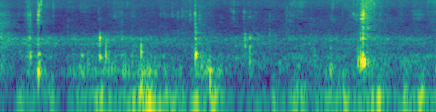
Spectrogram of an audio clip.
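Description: A New Zealand Huntaway puppy licking sardines out of a hand-held plastic tub: faint, irregular wet licks and small clicks, with one sharper click near the end.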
